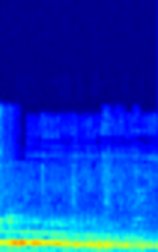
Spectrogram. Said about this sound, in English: The foreign secretary was hustled into a shelter when the sirens went.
